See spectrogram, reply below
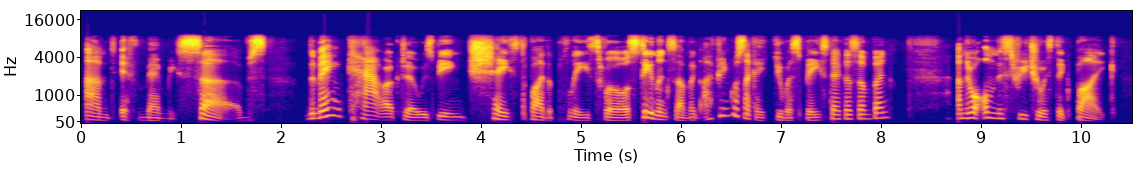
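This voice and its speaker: Video-essay narrator, mid-pitched, lively swings in pitch, dramatic emphasis, casual asides, close dry recording. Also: normal speed, dry recording.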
